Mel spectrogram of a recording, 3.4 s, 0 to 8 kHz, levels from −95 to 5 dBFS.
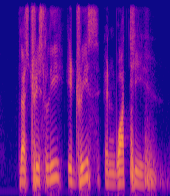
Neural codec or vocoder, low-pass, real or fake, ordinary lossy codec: none; 7.2 kHz; real; Opus, 64 kbps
